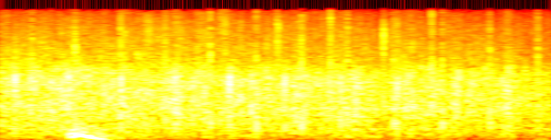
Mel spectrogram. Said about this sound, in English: This audience has been terrific, and we want you to really applaud yourself. You were very lively and terrific questions, so thank you for that.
